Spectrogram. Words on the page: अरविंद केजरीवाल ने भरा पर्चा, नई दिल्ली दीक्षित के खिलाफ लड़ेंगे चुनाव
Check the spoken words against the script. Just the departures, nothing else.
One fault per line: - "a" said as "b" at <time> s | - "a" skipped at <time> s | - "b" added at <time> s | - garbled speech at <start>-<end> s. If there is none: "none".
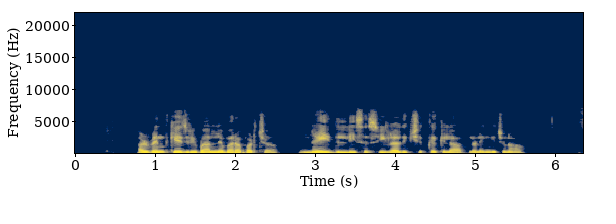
- "से शीला" added at 3.5 s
